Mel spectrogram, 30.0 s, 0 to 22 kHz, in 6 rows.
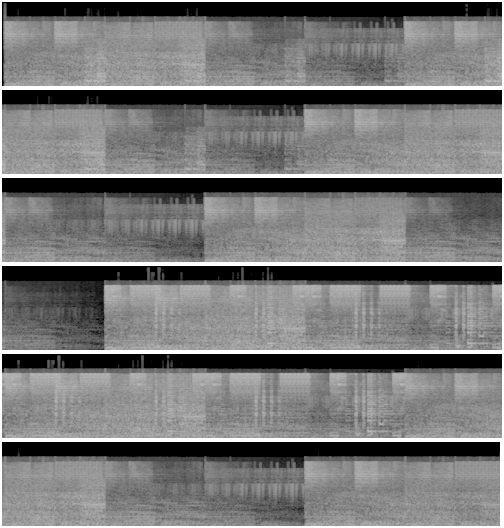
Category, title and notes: Music > Multiple instruments
Demo Track #3086 (Industraumatic)
Games, Noise, Cyberpunk, Industrial, Soundtrack, Sci-fi, Underground, Horror, Ambient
